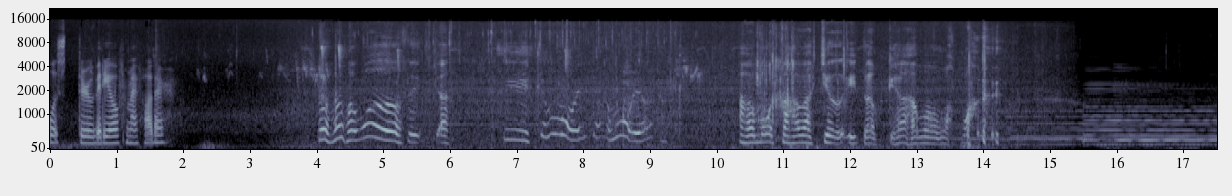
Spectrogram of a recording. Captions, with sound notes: is through a video from my father. (speaking native language) (melancholic music)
